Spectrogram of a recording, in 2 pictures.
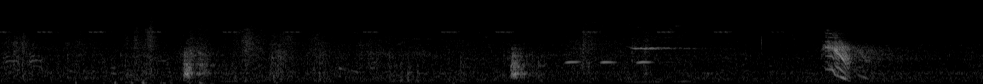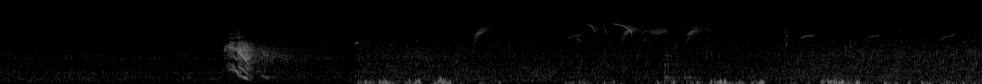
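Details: Female bushbuck outside Naivasha in February 2023, barking with her baby nearby as a Fish Eagle perches in the tree above. Two loud, harsh, falling barks about four seconds apart, with small birds chirping and low rustling noise toward the end.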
